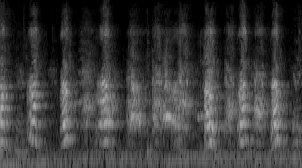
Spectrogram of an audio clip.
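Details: Little dog during playtime, with Simba and Mayo, one of them playing with a hose. Tonal squeaky yips rise and fall, roughly two a second, each with a ringing, whine-like quality.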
